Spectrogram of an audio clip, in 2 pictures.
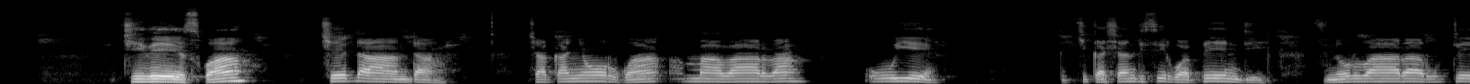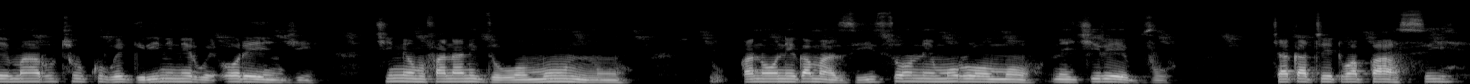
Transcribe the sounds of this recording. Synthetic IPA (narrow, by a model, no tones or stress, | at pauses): t͡ʃiʋe̞zwa | t͡ʃe̞ɗanda | t͡ʃakaɲo̞rwamaʋara | uje̞ | t͡ʃikaʃandisirwape̞ndi | d͡zino̞ruʋaɾarute̞marut͡ʂukurwe̞ɡʱiɾinine̞rwe̞ʔo̞ɾe̞nd͡ʒi | t͡ʃine̞mufananid͡zo̞womun̤u | pano̞ːne̞kamaziːso̞ne̞muro̞mo̞ne̞t͡ʃire̞b͡vu | t͡ʃakat͡ʂe̞itwapaːsi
